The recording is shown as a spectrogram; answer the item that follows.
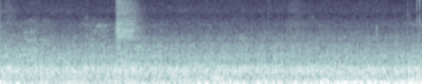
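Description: Steady low background rumble, with a short hiss about a second in and a low hum that grows stronger near the end.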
